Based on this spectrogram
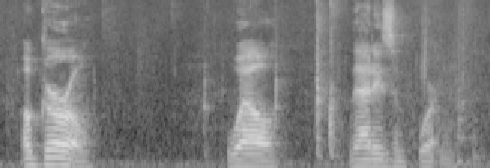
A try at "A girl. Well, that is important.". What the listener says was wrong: Do it again. Louder voice. Emphasize is, and you wait until after speed this up.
